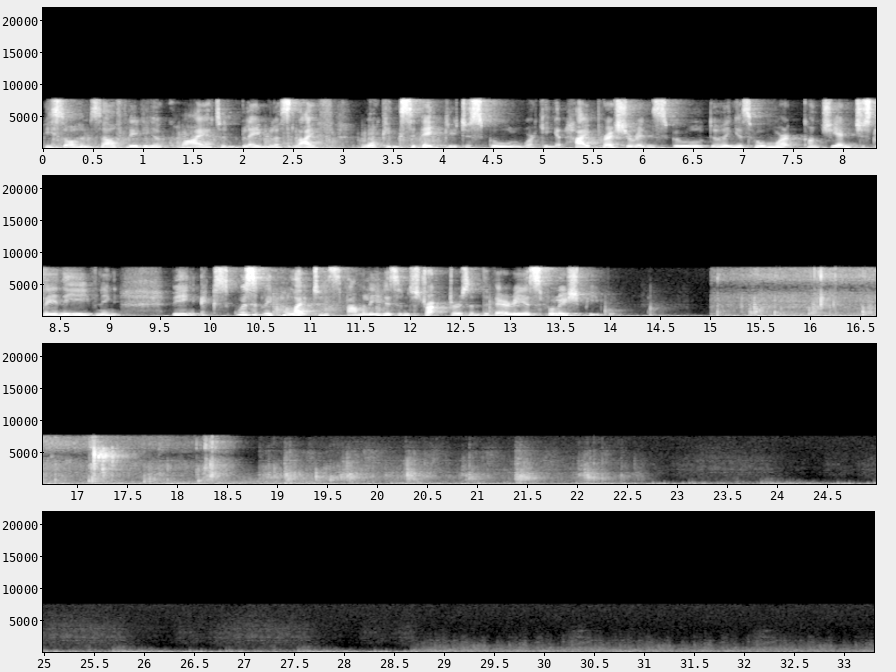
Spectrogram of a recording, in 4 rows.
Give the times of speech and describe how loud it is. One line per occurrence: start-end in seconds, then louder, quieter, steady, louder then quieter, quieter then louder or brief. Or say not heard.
0.0-14.1 steady.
